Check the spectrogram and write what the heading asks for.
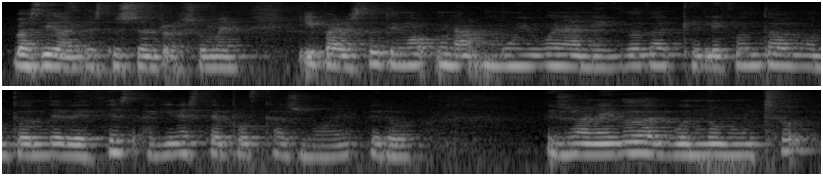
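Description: A woman's voice: on the low side, warm tone. A young woman from Spain with a Spanish accent, hosting her podcast and chatting loosely, with lots of fillers, as she gives advice. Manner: chatty, lots of fillers, acts out quoted lines. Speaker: podcast host. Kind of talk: casual advice monologue. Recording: echoey room.

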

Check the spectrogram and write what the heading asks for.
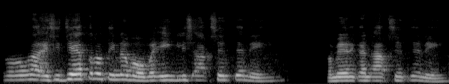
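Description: A man's voice: sits high, fairly even intonation, fairly quick, darkish tone, a little hiss or hum. A man co-hosting a podcast, teasing and playful in casual chat. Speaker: podcast co-host.

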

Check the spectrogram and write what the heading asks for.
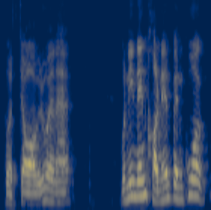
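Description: A man's voice: sits high, fast talker, a little mellow. A man hosting a casual science podcast, explaining at length and laughing often. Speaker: podcast host, biologist.

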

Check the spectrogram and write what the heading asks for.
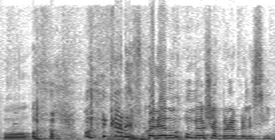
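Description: A man with a southern Brazilian accent bantering and telling animated anecdotes on a radio panel, acting out the dialogue. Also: very high voice, racing. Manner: acts out quoted dialogue. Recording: music playing behind the voice. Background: background music.

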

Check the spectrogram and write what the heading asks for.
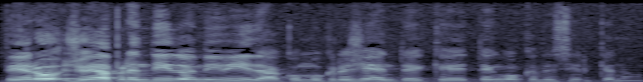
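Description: A man's voice: sits high, fast. A man preaching as pastor, emphatic and addressing the congregation with questions. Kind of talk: sermon.

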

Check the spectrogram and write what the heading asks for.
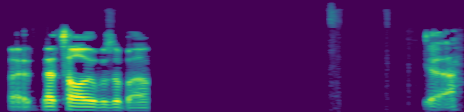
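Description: A man's voice: on the low side, little pitch movement, takes it slowly, gravelly, dry recording. A man co-hosting a podcast who tells long, rambling stories in casual chat, peppering them with "like" and "bro.". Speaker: podcast co-host. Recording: dry, dull lo-fi sound.

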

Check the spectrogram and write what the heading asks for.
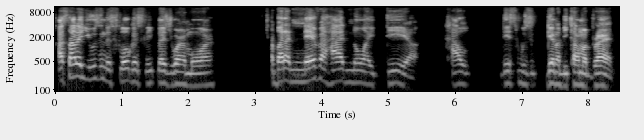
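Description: A man with a voice on the high side speaks a little slowly. Originally a Portuguese speaker, he's a guest in a laid-back interview, talking earnestly and at length and repeatedly checking "you know what I mean".

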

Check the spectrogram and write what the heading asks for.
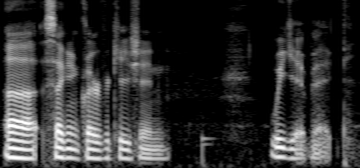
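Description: A man's voice: mid-range voice, level tone, unhurried, vocal fry, warm tone, no room sound, clean studio sound. A man co-hosting a podcast, asking questions and teasing his friends playfully. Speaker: podcast co-host. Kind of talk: casual chat.

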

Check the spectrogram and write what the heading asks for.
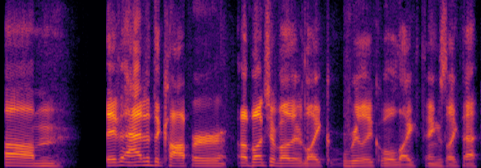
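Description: A man's voice: mid-range voice, normal speed, clean tone. A man co-hosting a podcast, joking and rambling in casual chat. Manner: animated, jokey, rambling with fillers. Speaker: podcast co-host.

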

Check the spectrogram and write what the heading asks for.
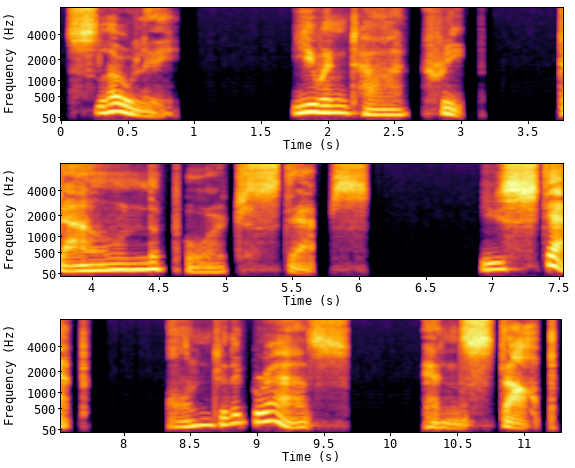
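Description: A man reading a children's horror gamebook aloud in a dramatic, drawn-out storytelling manner. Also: on the low side, very animated, darkish tone, husky, dry recording, studio quality. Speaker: reader.

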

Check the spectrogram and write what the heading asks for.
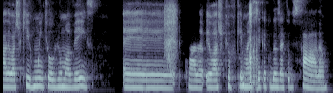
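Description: A young woman, blunt and expressive in a casual chat with friends. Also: fairly low pitch, normal speed, noisy background.

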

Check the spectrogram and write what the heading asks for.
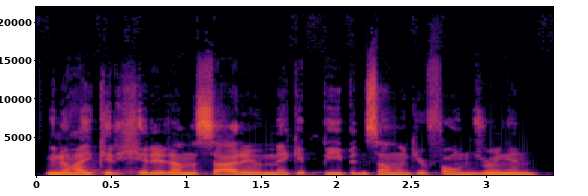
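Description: A young man with a low voice spins a long story in casual talk. He keeps acting out what people said and swears freely as he goes. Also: very fast. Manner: animated, swears a lot, acts out quotes. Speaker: podcast guest.

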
